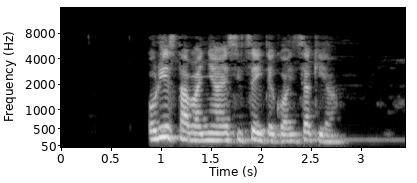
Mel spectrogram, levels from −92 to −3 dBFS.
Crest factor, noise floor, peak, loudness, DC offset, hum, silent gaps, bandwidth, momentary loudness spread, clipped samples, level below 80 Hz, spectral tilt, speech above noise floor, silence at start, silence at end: 20 dB; -50 dBFS; -2 dBFS; -20 LUFS; under 0.1%; none; none; 8 kHz; 12 LU; under 0.1%; -68 dBFS; -4.5 dB/octave; 30 dB; 0.85 s; 0.6 s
